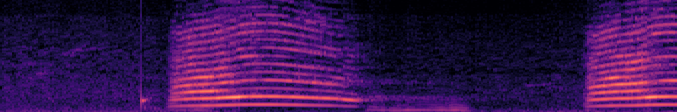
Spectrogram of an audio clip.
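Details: Peacock and peahen, loud nasal wailing calls with strong stacked harmonics, one long arched call under a second, a short lower note, then another call starting near the end.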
